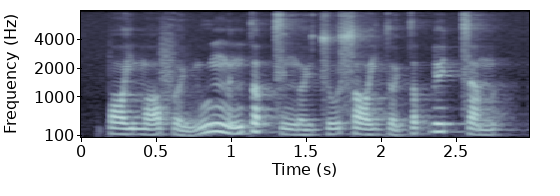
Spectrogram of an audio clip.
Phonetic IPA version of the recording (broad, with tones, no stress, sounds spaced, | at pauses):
p ɔː˧ j m ɔː˨˥ f ɵ˨˩ ɥ m uː˥ ŋ ɵ˨˥ n t̪ ɐ˧ p̚ t͡s ɪ˨ ŋ ɵ˨ ɥ t͡s uː˨˥ s ɔː˨˧ j t̪ ɵ˨˩ ɥ t̪ ɐ˥ p̚ l yː˥ t̚ t͡s ɐ˧ m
